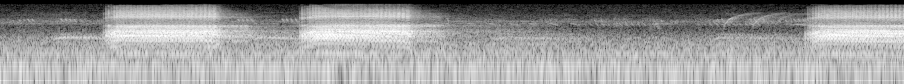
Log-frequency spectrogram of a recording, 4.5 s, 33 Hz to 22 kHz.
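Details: Crow on 30 September 2020 giving two loud, coarse caws in quick succession, a pause with faint background chatter, then a third harsh caw.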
